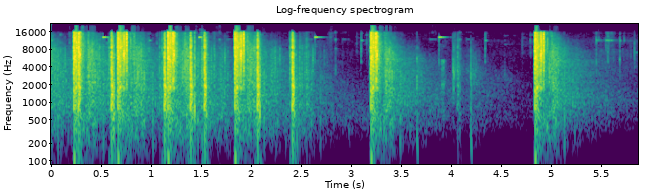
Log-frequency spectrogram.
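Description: Machine gun fire in Arma 3 rings out as sharp, loud bursts of several shots each, echoing across open terrain, with pauses in between and a few isolated single shots near the end.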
